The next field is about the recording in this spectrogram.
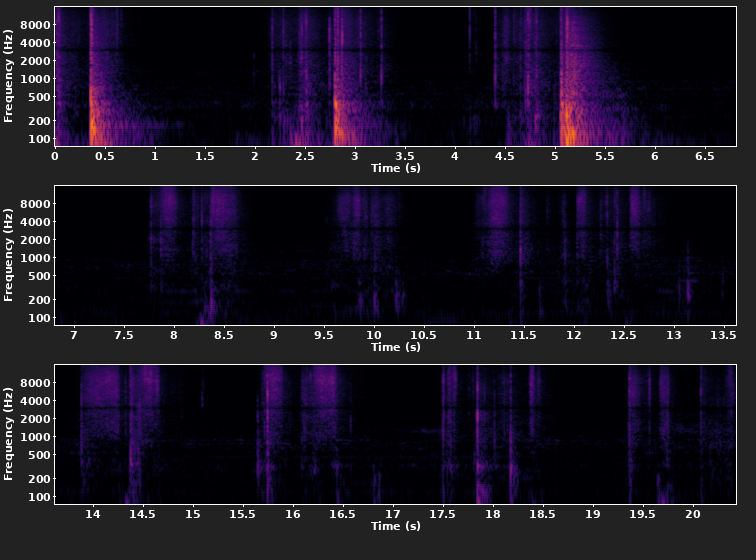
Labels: Is more than one object being used?
yes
